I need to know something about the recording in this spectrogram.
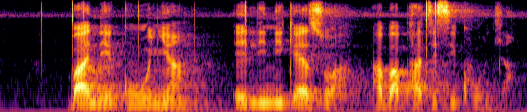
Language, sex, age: Zulu, male, 21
